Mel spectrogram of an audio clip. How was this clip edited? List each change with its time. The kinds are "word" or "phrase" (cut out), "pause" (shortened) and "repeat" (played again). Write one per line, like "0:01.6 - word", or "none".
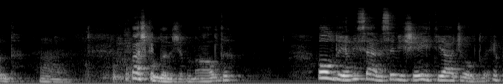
0:01.5 - word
